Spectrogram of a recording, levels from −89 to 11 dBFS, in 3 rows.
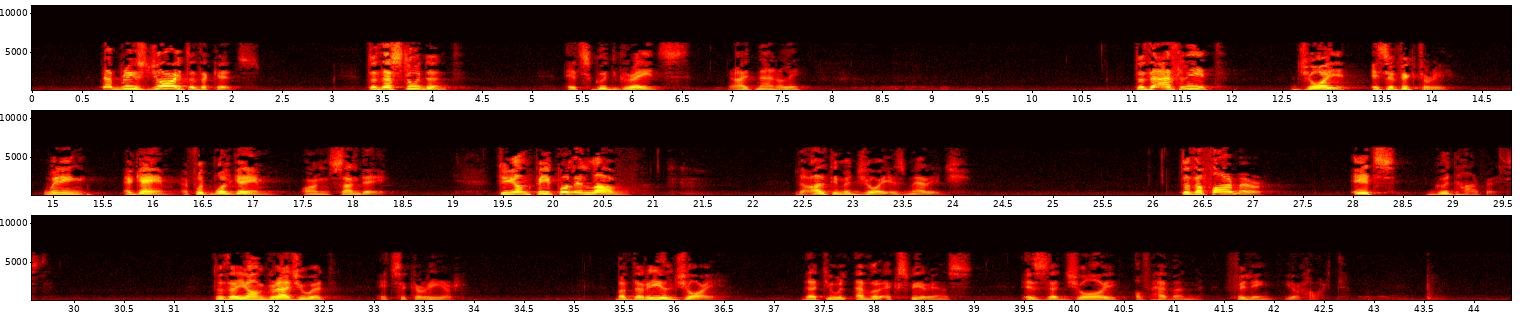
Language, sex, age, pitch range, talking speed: English, male, 50-69, 140-210 Hz, 95 wpm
